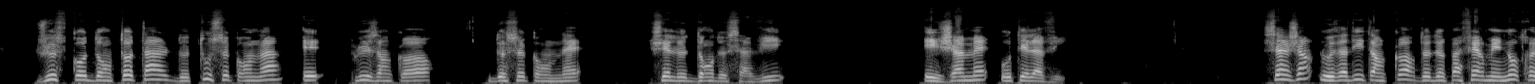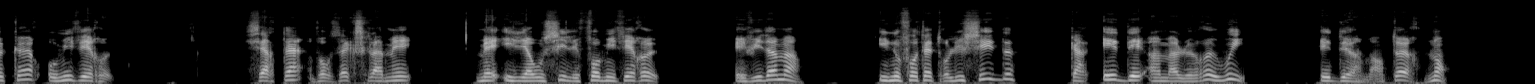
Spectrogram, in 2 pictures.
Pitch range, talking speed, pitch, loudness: 160-205 Hz, 130 wpm, 185 Hz, -21 LUFS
